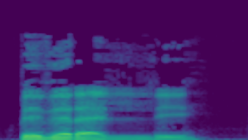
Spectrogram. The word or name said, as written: Peverelli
